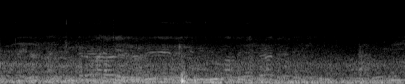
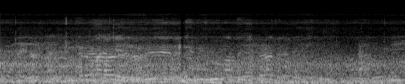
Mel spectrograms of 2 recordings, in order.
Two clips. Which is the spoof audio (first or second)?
first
